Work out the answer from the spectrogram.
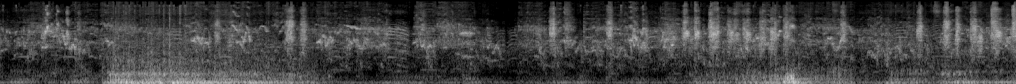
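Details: Wild budgerigars kept in an outdoor aviary, a flock chattering in a dense wash of high, rapid chirps and squawks, with low rumbling handling or wind noise underneath.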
